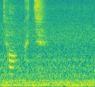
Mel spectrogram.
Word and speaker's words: talked: What sound do we hear? talked. It's a K T.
